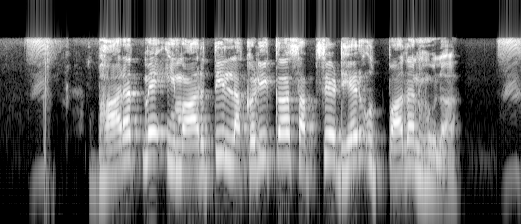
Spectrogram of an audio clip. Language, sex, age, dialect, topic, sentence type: Bhojpuri, male, <18, Western, agriculture, statement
